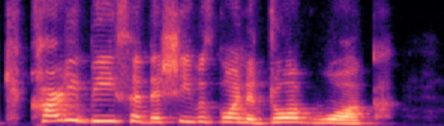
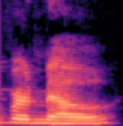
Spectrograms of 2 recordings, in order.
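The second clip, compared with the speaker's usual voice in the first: normal talking voice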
